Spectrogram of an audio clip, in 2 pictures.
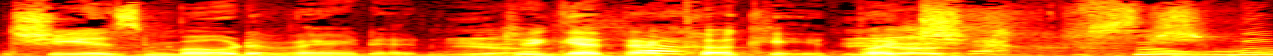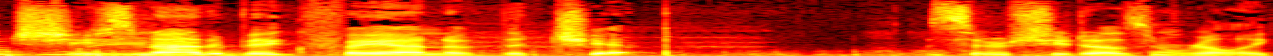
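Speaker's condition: No condition

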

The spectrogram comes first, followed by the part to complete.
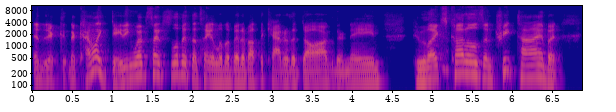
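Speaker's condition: No condition

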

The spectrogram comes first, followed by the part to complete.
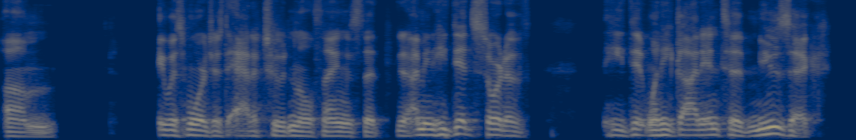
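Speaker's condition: No condition

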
